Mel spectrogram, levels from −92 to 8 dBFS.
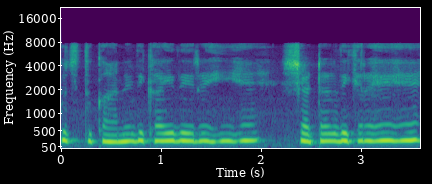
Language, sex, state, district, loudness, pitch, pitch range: Hindi, female, Jharkhand, Jamtara, -14 LUFS, 215 Hz, 210-220 Hz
